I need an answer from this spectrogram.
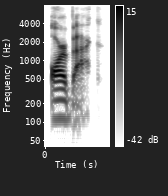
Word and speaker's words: RBAC: This entire approach of defining permissions via roles is known as rolebased access control abbreviated RBAC and pronounced as arbback.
